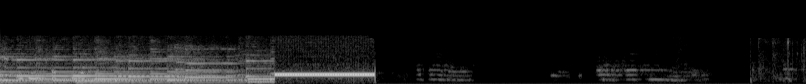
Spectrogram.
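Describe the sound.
A steady telephone line tone sounds during a call transfer, holding one pitch for about a second. Music plays before it, and brief talk follows once the line connects.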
